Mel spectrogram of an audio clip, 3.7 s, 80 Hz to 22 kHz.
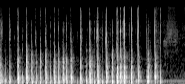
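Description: An empty brown suede ankle boot with a rubber sole and a stacked heel is held up and tapped with fingertips and nails on the sole and the suede upper. About 26 quick, dull taps come in a fast, uneven run, each dying away almost at once. The tapping stops just after three seconds, leaving a faint low hum.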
